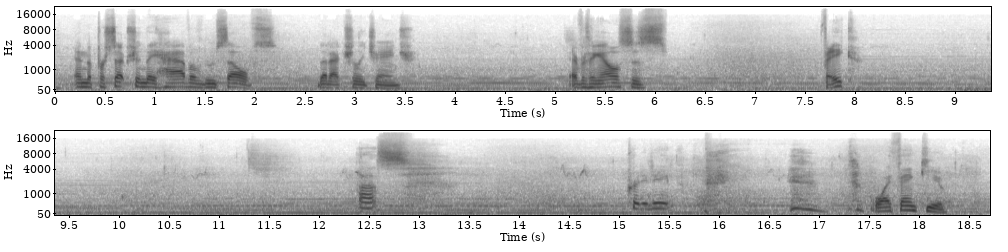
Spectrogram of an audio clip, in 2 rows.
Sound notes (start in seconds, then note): 11.6 inhales; 12.8 exhales; 16.6 chuckles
